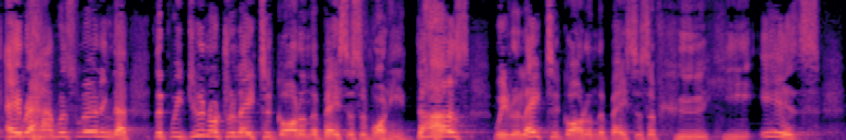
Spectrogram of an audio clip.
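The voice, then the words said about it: Speaks with a noticeable accent. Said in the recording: “You're understanding my accent? All right. I mean, if you've got trouble with my accent”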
